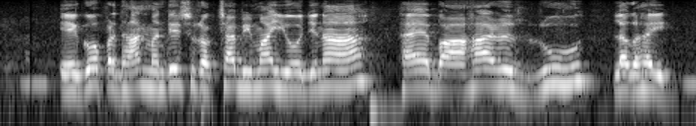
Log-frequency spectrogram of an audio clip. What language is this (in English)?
Magahi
